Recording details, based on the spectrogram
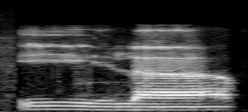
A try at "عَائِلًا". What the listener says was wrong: ইলা হবে না, ইলান। আইনটি মধ্যে মুত্তাসিল, তারপরে লামের উপর দুজাবার তানবিন, তানবিনের পরে হরফে ইকফা 15টি অক্ষরের মধ্যে ফা এসেছে, তাহলে তানবিনটি একালি গুণ হবে, একে ইকফা বলে।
